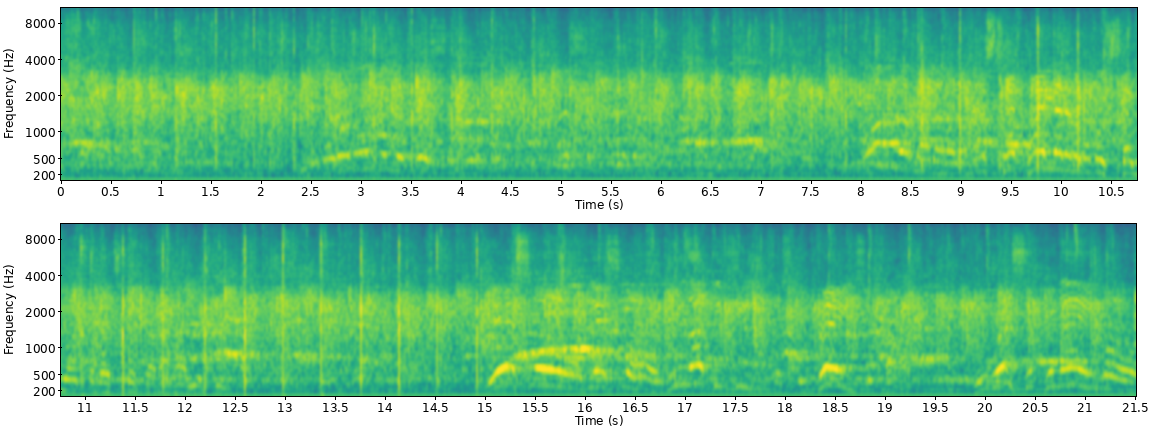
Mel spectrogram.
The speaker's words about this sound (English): Praise the Lord. Would you give the Lord a hand clap of praise right now? Thank you, Jesus. Thank you, Jesus.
